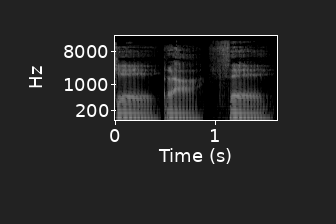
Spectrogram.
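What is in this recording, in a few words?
"kerathe", concatenated syllables; Affixing experiment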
